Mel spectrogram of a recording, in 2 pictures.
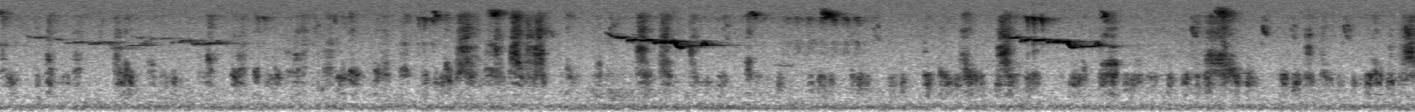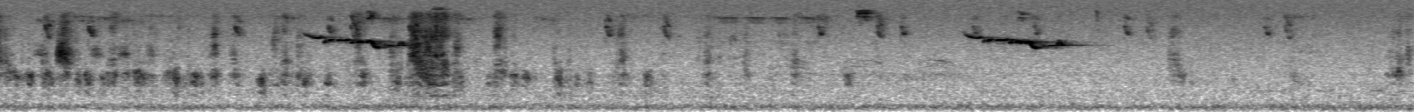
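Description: Birds calling: a high, falling call repeats every few seconds over a busy background of short chirps and clicks.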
